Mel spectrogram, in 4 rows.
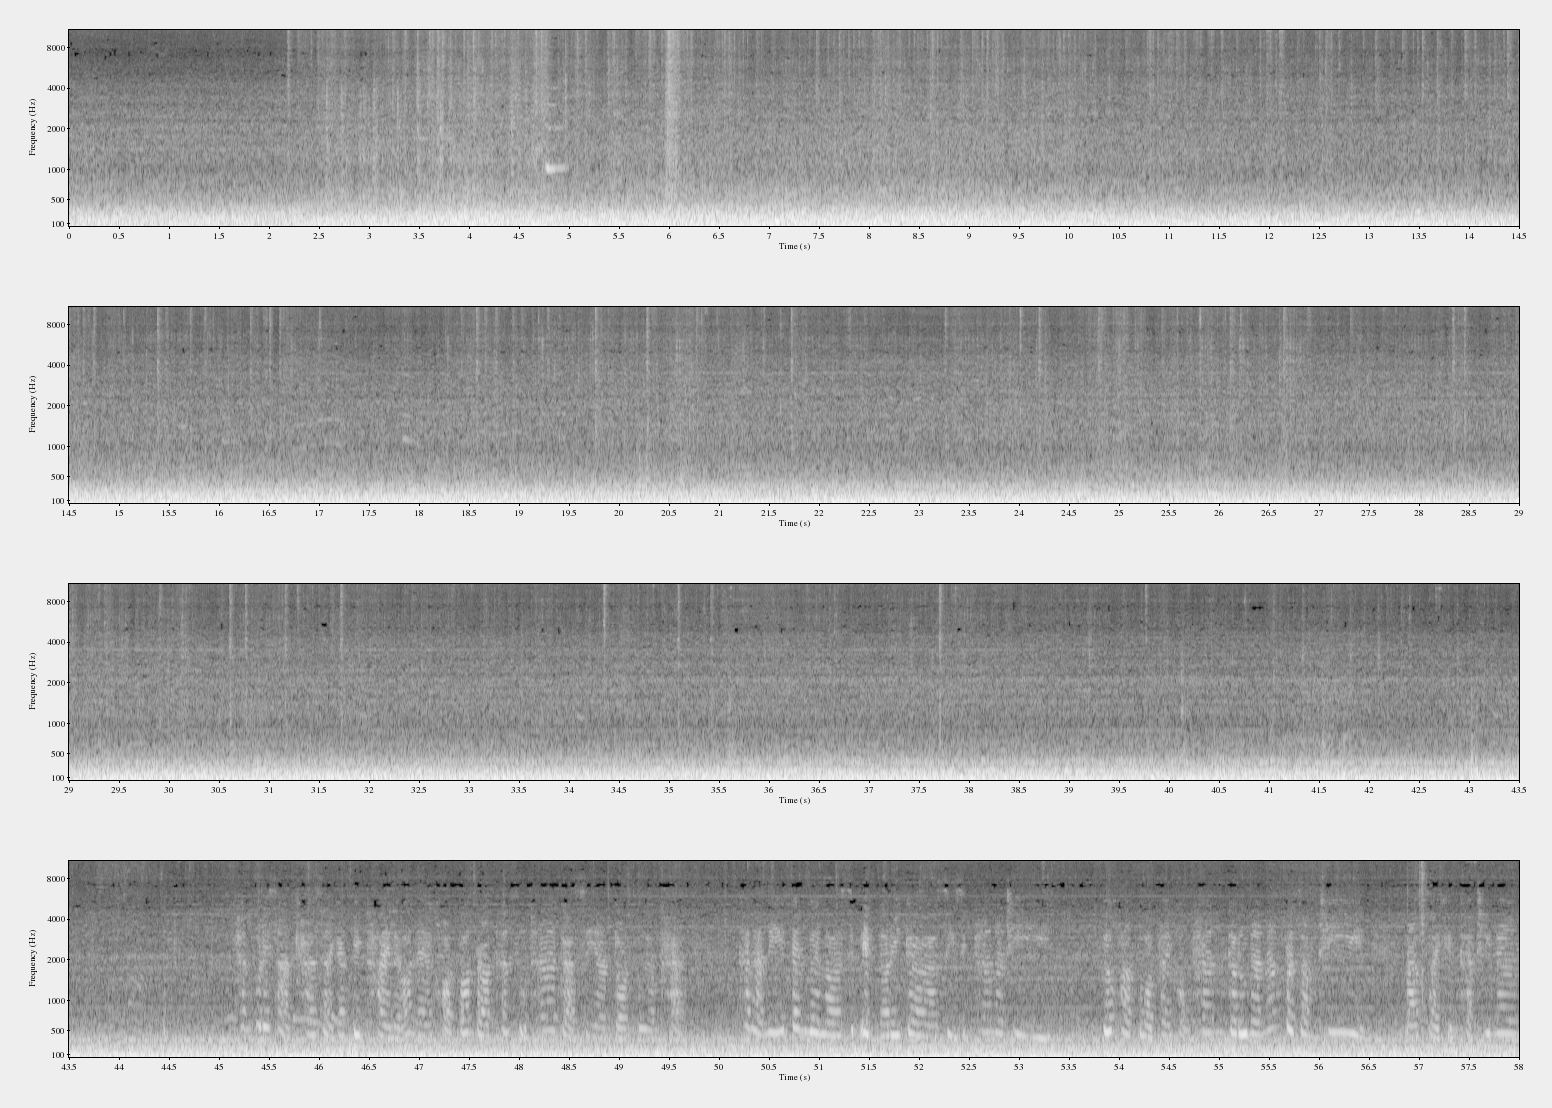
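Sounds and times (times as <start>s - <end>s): aircraft cabin rumble: 0.0s - 58.0s.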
